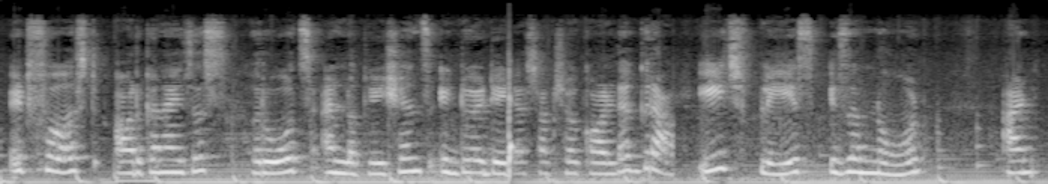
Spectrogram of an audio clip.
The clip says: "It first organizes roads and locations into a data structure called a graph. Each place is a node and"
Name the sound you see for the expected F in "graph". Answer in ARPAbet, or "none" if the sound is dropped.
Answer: none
